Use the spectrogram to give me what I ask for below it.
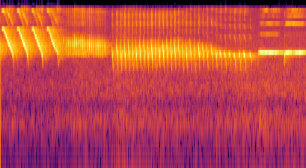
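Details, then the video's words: Canary singing for training young birds: four sharp downward sweeps, a short buzzy phrase, then a rapid pulsed trill that slows and drops slightly in pitch before ending on a level tone. "Canary Singing | Melodies Canary Bird Song"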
